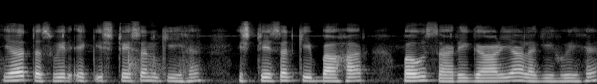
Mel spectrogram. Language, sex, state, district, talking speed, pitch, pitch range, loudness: Hindi, male, Jharkhand, Deoghar, 150 wpm, 165 Hz, 155-175 Hz, -19 LUFS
